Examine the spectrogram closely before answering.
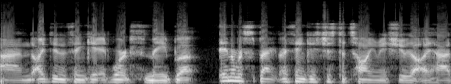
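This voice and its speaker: Speaking very fast with an English accent, a man uses a fairly low pitch and ordinary pitch variation. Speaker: mobile game youtuber. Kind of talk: gameplay commentary. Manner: casual.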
